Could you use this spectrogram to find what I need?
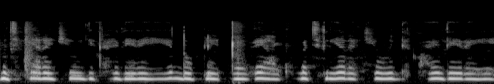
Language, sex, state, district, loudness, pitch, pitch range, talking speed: Hindi, female, Bihar, Jamui, -21 LUFS, 260 Hz, 255-270 Hz, 195 wpm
